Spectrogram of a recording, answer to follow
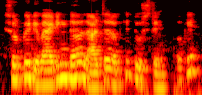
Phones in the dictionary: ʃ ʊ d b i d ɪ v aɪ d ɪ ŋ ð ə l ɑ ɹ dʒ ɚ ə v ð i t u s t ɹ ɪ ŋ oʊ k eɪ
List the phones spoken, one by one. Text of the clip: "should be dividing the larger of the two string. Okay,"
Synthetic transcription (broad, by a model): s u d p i d ɪ v aɪ d ɪ ŋ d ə l ɑ ɹ dʒ ɚ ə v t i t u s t ɛ oʊ k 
